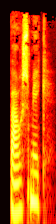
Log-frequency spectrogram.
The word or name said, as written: bagsmæk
